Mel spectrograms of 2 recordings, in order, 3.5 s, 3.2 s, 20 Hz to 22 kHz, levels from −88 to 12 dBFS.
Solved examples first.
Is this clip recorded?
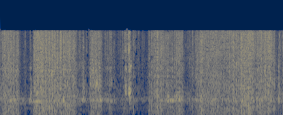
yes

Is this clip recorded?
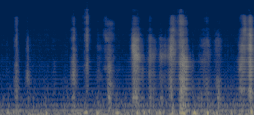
no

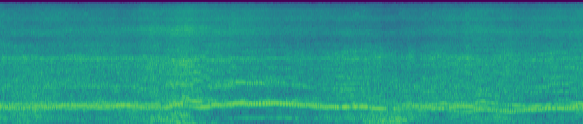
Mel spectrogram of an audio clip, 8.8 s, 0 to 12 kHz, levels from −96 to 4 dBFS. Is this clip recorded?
no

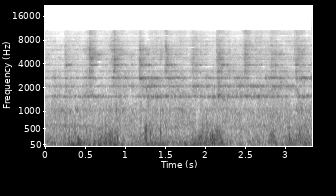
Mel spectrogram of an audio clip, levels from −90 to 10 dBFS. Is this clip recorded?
no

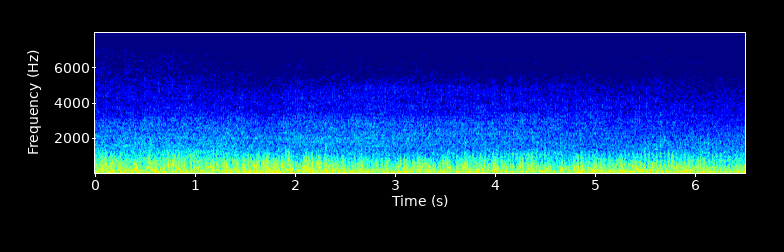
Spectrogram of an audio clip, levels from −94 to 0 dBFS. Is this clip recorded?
yes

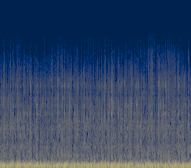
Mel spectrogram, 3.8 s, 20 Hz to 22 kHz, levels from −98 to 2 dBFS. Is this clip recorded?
no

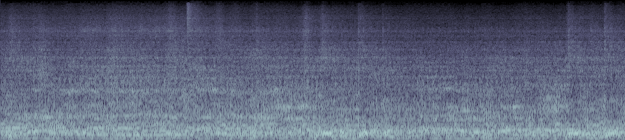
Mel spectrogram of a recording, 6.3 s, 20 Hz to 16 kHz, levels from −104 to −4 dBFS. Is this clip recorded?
no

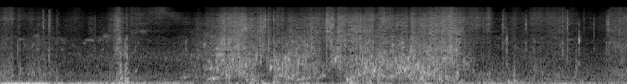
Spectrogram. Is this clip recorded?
no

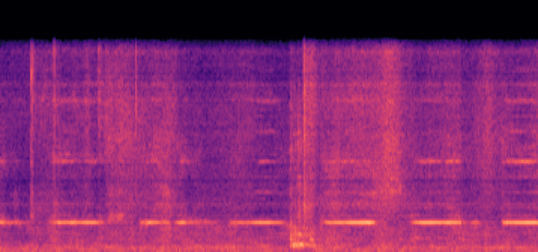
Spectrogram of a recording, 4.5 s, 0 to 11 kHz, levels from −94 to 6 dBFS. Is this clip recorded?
no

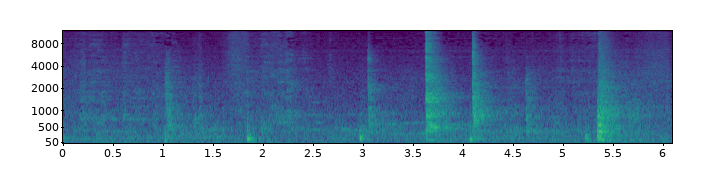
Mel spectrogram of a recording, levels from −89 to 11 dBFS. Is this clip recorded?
no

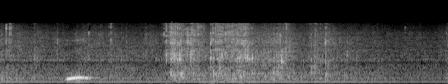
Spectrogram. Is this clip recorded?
yes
